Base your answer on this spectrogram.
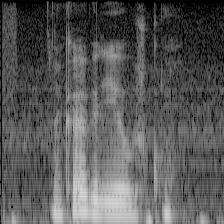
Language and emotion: Russian, neutral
